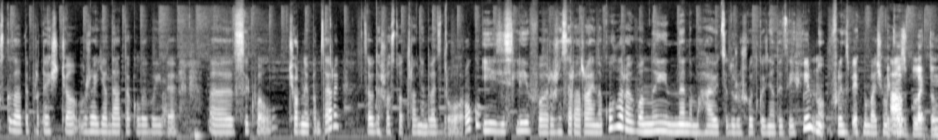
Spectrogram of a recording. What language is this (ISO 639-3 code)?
ukr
